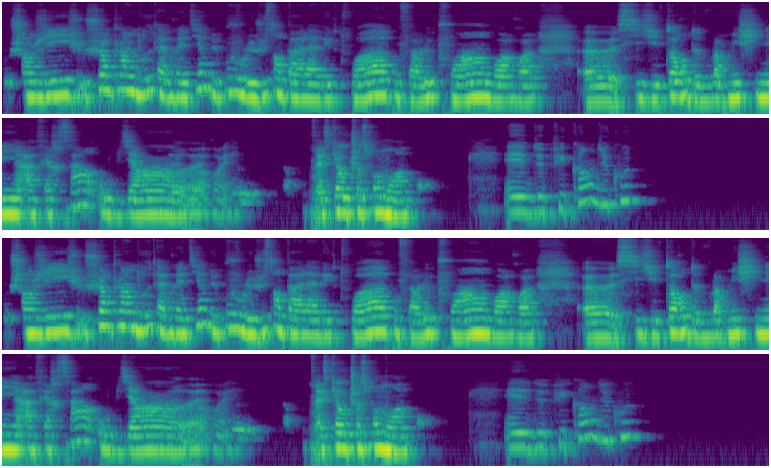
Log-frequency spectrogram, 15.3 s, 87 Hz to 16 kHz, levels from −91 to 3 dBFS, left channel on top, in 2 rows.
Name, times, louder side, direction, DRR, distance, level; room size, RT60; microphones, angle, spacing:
voice 1, 0.1-9.7 10.0-10.1 10.7-11.7, right 1 dB, 70° right, -1 dB, 3.7 m, -21 dB
voice 2, 9.2-10.0 11.2-11.4 12.4-13.9, left 1 dB, 70° left, 7 dB, 1.1 m, -32 dB
8.3 x 6.4 x 3.1 m, 0.33 s
head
